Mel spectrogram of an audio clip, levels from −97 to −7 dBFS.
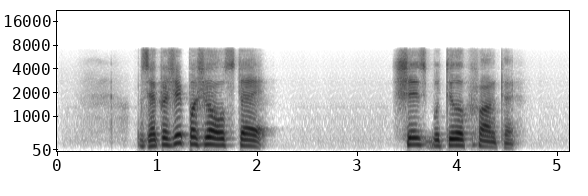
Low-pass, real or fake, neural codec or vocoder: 7.2 kHz; fake; codec, 16 kHz, 0.5 kbps, FunCodec, trained on Chinese and English, 25 frames a second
